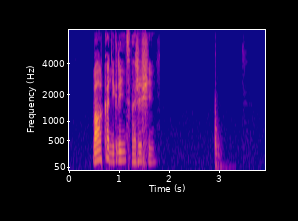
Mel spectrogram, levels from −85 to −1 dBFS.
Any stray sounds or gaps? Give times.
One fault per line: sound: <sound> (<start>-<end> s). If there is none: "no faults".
sound: thud (2.9-3.3 s)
